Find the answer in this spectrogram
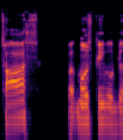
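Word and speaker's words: Thoth: So the history of both the Atlantic, they don't read that, and his name is pronounced Toth, but most people would be like, "What did he say?"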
